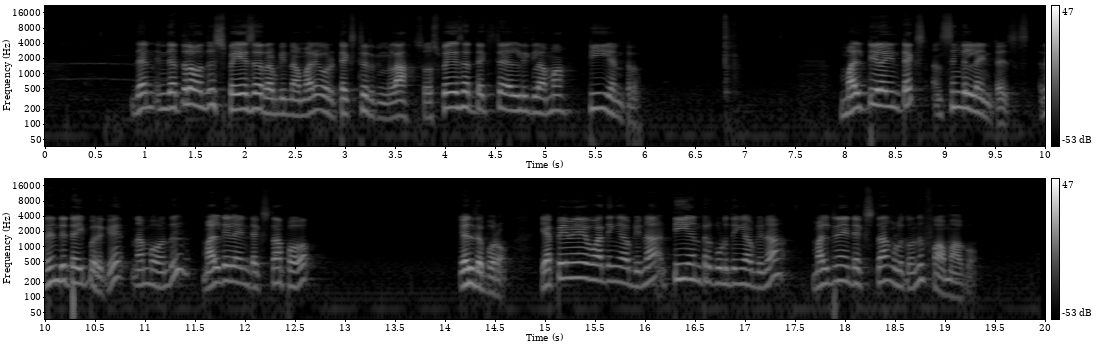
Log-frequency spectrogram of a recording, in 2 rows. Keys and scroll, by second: 5.5 t, 6.9 space.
